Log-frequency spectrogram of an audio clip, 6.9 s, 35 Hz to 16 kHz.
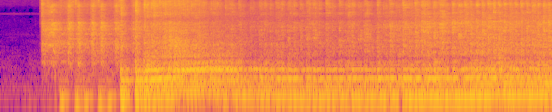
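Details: Ducati Monster 695 café racer after rewiring, restarted to test headlight auto-off: cranks briefly, catches cleanly and settles into a loud, steady, lumpy V-twin idle without misses; healthy start, some smoke likely from heat-resistant paint.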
